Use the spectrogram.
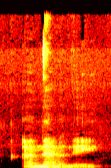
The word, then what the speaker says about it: anemone: But this word here is anemone.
